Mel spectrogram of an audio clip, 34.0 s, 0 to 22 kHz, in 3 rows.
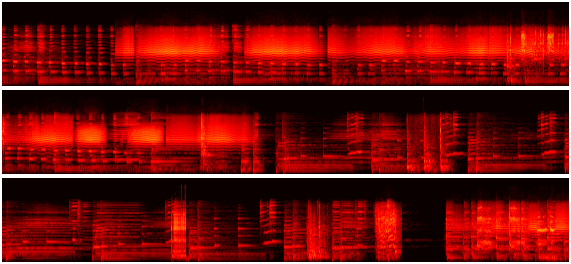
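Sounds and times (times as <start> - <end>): cartoon fly buzzing: 2.3 - 16.4, 32.1 - 34.0.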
